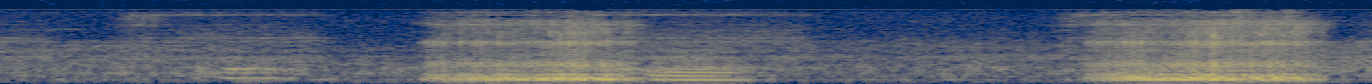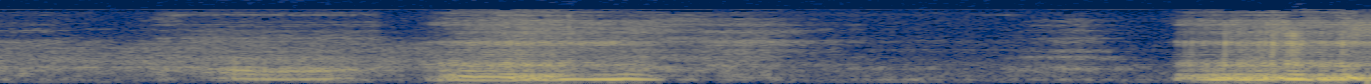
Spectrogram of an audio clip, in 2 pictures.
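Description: Loud, rough snores recurring about every three to four seconds, with softer breath sounds between; typical sleep snoring in a quiet room.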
